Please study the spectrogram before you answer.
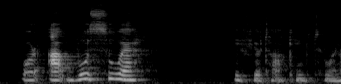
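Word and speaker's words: à vos souhaits: You say a tes sue or a vos sue if you're talking to an older person or somebody that you respect.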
